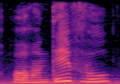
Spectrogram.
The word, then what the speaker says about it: rendezvous: class, faux pas to indicate a tactless act, rendezvous to mean a meeting, à propos to say with regard to.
